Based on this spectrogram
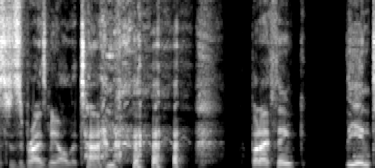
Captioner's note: chuckling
